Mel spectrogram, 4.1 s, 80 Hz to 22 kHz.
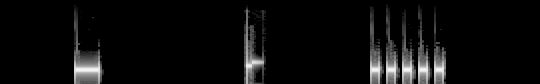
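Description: Morse code, heard as a keyed tone, about 20 wpm, 700 Hz. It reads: T 5
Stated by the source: Single letter and number Morse drill at 20 wpm, from N4LCD.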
